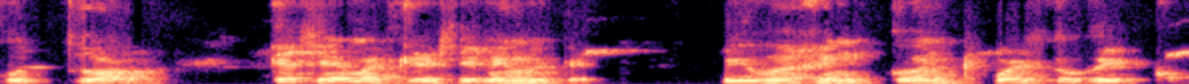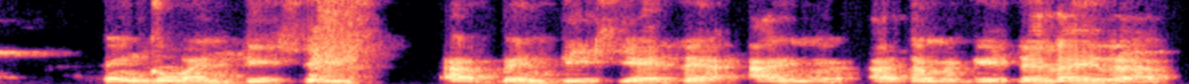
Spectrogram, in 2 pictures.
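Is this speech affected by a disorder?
Yes: Down syndrome; adult man aged 26 to 27.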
